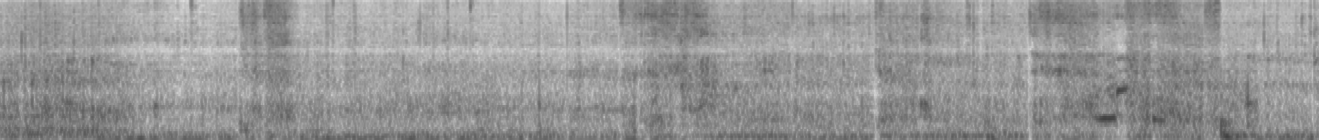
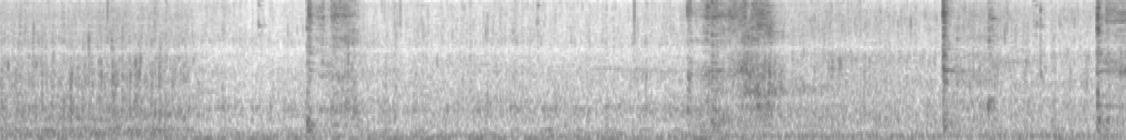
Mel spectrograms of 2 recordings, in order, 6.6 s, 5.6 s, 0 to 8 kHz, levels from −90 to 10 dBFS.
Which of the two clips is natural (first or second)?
second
